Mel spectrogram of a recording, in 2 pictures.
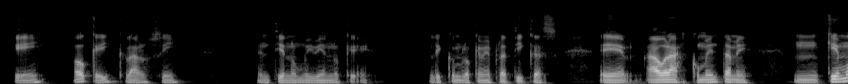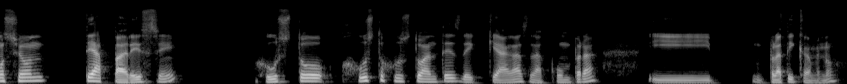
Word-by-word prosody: Okey, 95 +6 -4 0.2
okey, 105 +7 -2
claro, 100 -3 -5
sí. 100 +2 -9 0.8
Entiendo 95 +2 -4
muy 95 -1 -5
bien 95 0 -4
lo 95 +2 -8
que - - -11 0.5
de - - -6
con 95 - -6
lo 95 0 -3
que - - -4
me 90 -1 -3
platicas, 100 +1 -5 0.4
eh, 100 -1 +1 0.2
ahora 105 +1 +7
coméntame, 105 -2 0 0.4
mm, 100 0 -2
¿qué 130 - +6
emoción 160 +5 +4 0.3
te 165 - +9
aparece 110 -5 +3 0.7
justo, 140 +4 +2
justo, 170 +4 0
justo 145 -3 0
antes 130 +4 +1
de 110 -3 -3
que 110 - -1
hagas 115 +6 -1
la 100 -3 -3
compra? 115 - -2 0.5
Y 95 -2 -4 0.5
platícame, 85 -2 -1
¿no? 145 - -9
105 Hz, 125 wpm, -24 LUFS, 95-130 Hz, 0.8 s, te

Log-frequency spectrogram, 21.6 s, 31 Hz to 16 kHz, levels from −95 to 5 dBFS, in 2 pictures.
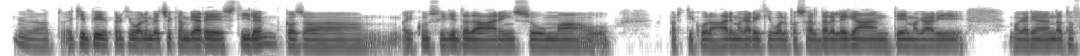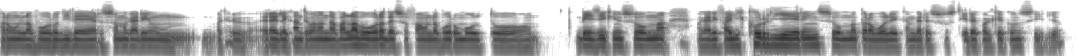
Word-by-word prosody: Esatto, 100 -5 -9
e 110 - -5
chi 120 +1 +2
pi 120 -1 +5
per 115 0 -4
chi 115 - -10
vuole 105 -1 +2
invece 105 -1 +1
cambiare 105 0 +4
stile 115 +4 +2
cosa 95 -2 -1
mhmm, - - -15
hai - - -5
consigli 105 0 -2
da 105 - +1
dare 100 -1 +4
insomma 100 -1 0
o - - -7 0.5
o - - -9
particolari, 100 0 -1
magari 100 0 +2
chi 100 - -8
vuole 100 0 0
passare 100 -1 -1
dall'elegante 100 0 +3
magari 100 0 0 0.4
magari 100 0 -2
è - - +2
andato 100 +1 0
a - - -6
fare 105 +1 -4
un 105 0 -1
lavoro 100 0 -1
diverso 100 -1 0
magari 105 0 0
in 100 - -2
un 95 -6 -4 0.2
m - - -15
magari - - -9
aveva - - -10
era 105 - +2
elegante 105 -1 +1
quando 105 0 0
andava 105 +1 +1
al - - +1
lavoro, 110 -1 +4
adesso 105 -2 0
fa 100 - -5
un 100 0 -1
lavoro 100 0 -1
molto 95 -1 -3 0.4
basic 105 +1 +1
insomma, 105 0 +1 0.3
magari 100 0 0
fa 105 +1 +1
il 105 +1 -1
corriere 115 -3 +3
insomma 110 -2 0
però 105 -2 0
vuole 95 0 0
cambiare 95 0 -5
il - - -6
suo - - -6
stile, - - -3
qualche - - -5
consiglio? 105 +1 -8
100 Hz, 185 wpm, -24 LUFS, 100-105 Hz, 0.5 s, pi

